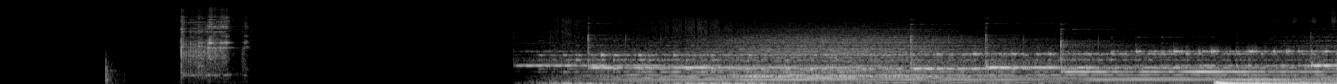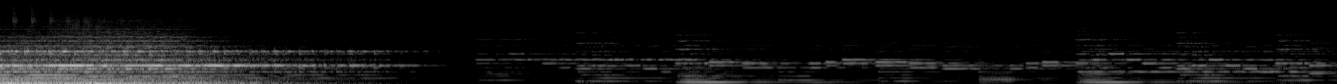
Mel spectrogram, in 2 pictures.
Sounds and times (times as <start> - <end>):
Music: 5.2 - 26.7.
